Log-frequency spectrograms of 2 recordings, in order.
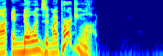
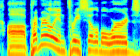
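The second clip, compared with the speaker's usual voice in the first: usual speaking voice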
